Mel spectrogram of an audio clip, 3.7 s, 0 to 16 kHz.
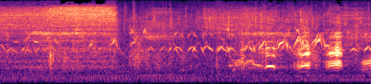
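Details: Gathering of Canada goose families and goslings at Jess Ranch Lakes Park, May 23, 2014: a broad noise burst first, then rapid arched peeps from many young and a few louder nasal adult notes near the end.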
